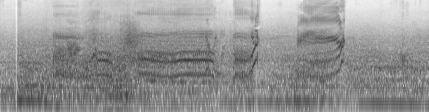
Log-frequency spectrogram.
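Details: Eight- and six-week-old Miniature Pinscher puppies over meat: loud, sustained, wavering growls rising and falling in pitch, broken into several long rumbling snarls with short gaps, with a faint hum behind.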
